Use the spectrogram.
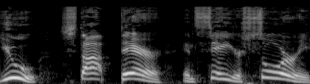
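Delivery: put-on tough, loud, slow man's voice with Canadian accent. Telling a joke about a canadian confronting a moose, strong canadian guy voice. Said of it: "one strong Canadian that says".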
